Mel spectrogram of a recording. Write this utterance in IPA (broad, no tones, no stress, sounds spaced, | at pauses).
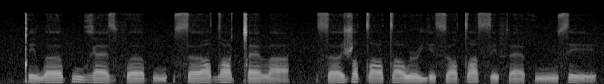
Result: ǃ e w ɐː p uː ɣ æː z f ɐː p u | s ɐː dˤ uː ǀ æ β a | s ɐː ʒ u tˤ ɐː tˤ i w ə˞ j e s ə˞ tˤ ɐː s e f ɾ æː f uː s eː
